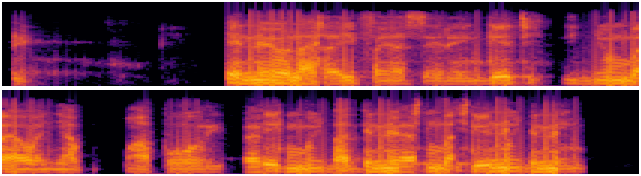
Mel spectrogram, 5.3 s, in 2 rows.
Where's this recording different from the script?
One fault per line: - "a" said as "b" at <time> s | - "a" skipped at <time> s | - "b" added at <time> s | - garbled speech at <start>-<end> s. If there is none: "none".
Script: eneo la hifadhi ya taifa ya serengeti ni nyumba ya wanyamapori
- "hifadhi ya" skipped at 1.3 s
- garbled speech at 3.6-5.1 s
